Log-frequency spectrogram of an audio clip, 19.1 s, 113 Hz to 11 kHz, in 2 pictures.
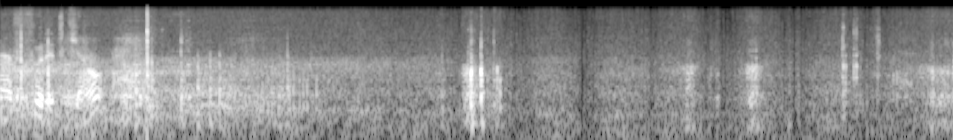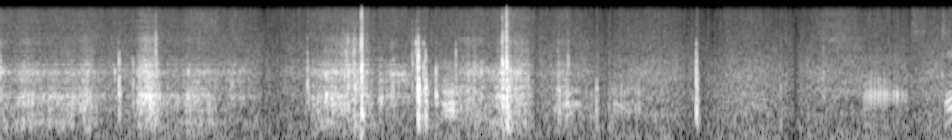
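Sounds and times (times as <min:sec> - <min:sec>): camera knocking and scraping in pipe: 0:12.6 - 0:15.6.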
